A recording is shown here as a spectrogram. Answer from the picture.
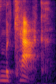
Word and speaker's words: macaque: What I said, it's macaque.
